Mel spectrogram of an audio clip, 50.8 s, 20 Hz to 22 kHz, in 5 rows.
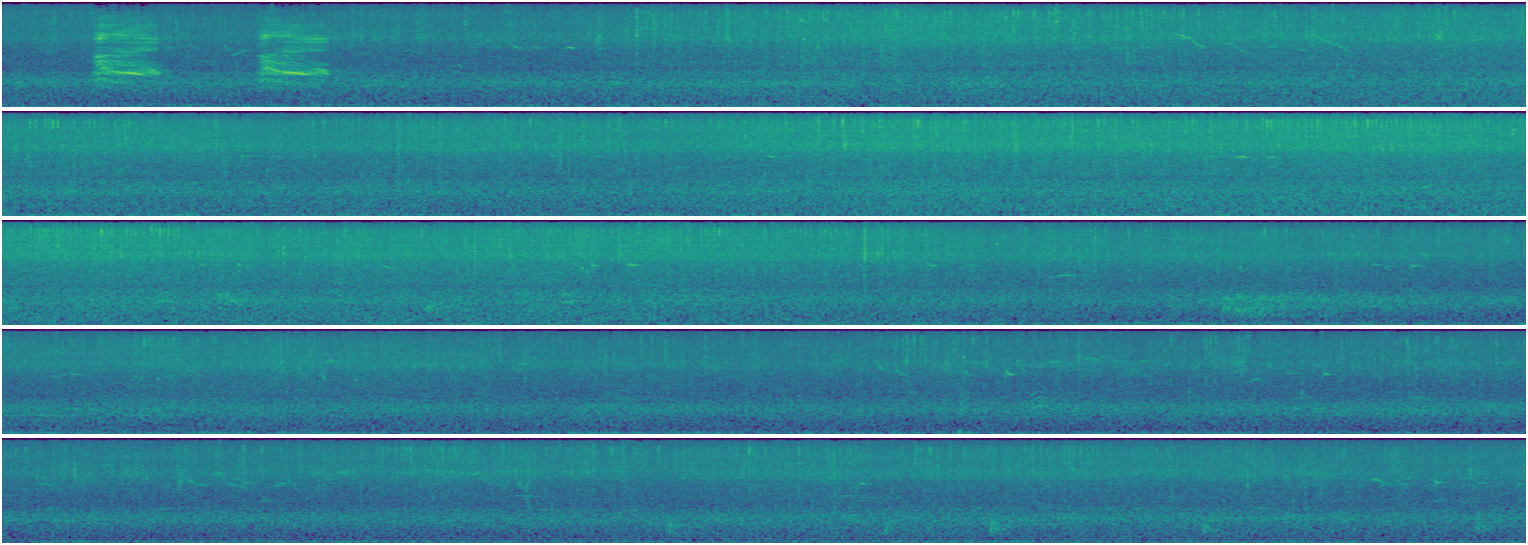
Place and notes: Tempelhofer Feld, Berlin, Deutschland - dry leaves
at the poplar trees, dry leaves rattling
(Sony PCM D50)
Berlin, Germany, 29 December 2015, 15:40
